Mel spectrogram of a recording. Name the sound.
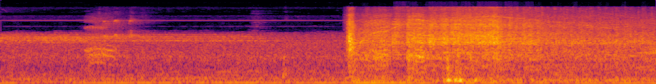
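Maruti Suzuki Ertiga petrol car engine starting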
